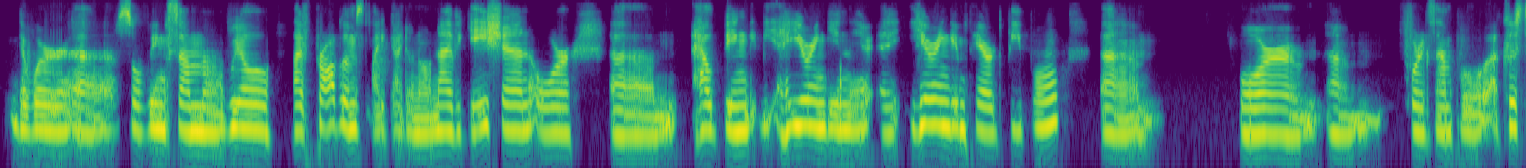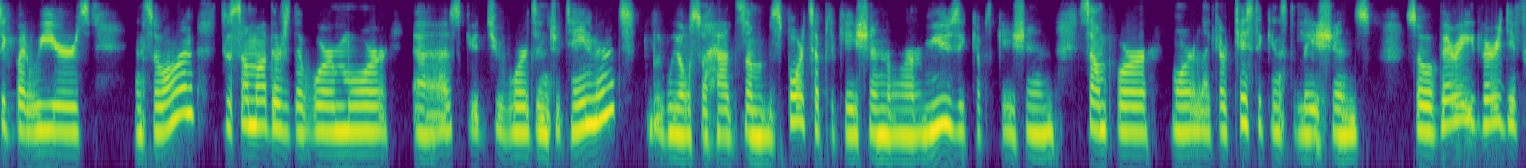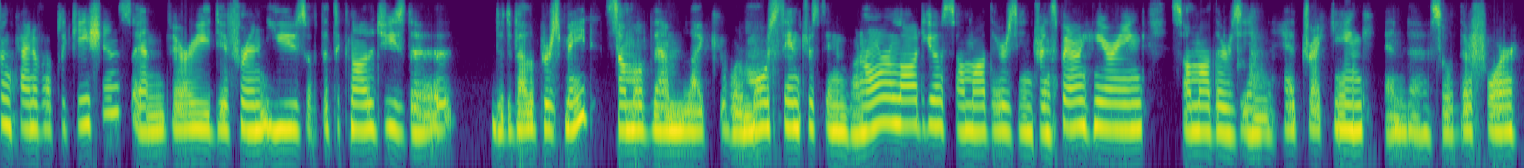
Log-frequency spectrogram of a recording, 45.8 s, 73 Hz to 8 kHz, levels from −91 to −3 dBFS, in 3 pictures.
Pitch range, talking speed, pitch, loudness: 200-230 Hz, 125 wpm, 215 Hz, -14 LUFS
